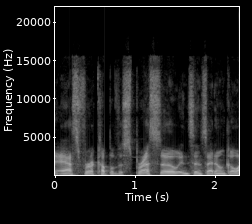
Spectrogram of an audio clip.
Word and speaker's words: espresso: in any of these espresso and once you know that like once you internalize in your head that it is an espresso all you will hear is other people pronouncing it with an X and being very mad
